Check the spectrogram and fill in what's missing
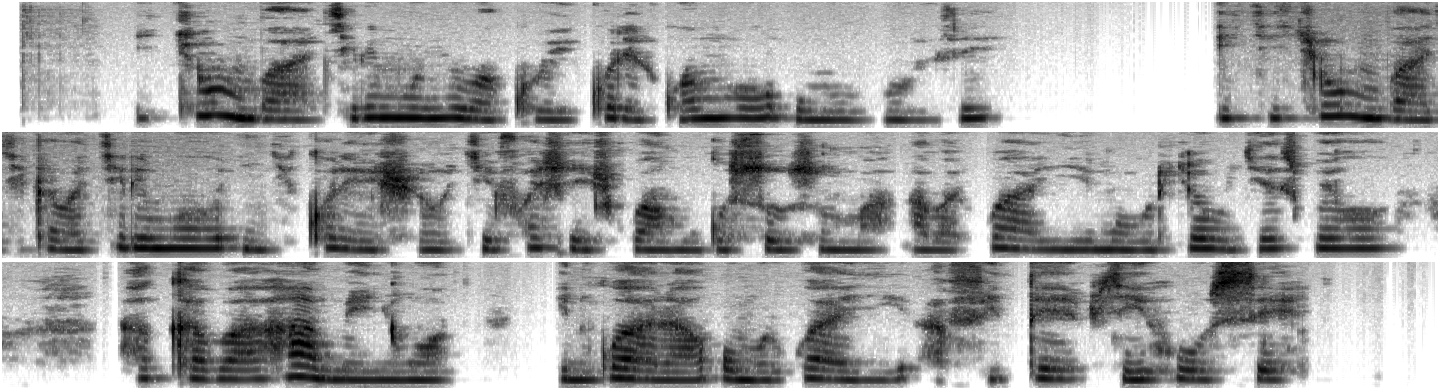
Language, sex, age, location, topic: Kinyarwanda, female, 18-24, Kigali, health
